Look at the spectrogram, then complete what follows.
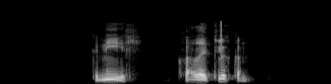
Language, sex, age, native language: Icelandic, male, 40-49, Icelandic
